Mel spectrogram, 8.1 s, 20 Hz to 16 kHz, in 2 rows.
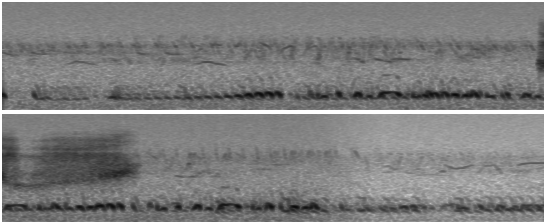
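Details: Rhythmic, gobbling, bubbling coos of black grouse at a spring lek on Saaremaa, Estonia, 2014, build in strength, and a sharp rasping hiss rings out for about a second near the middle.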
